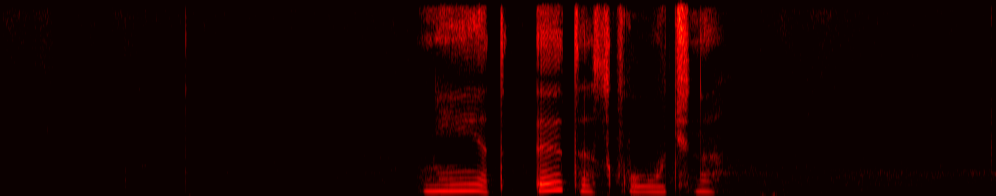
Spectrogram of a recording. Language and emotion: Russian, sad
